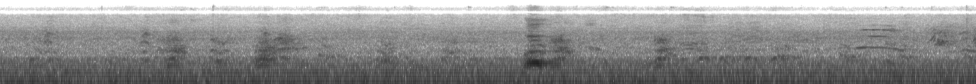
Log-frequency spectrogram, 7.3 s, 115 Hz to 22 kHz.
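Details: Indoor dog show in Niigata Prefecture, 11 June 2022, female Corgi in Best of Breed competition; soft yips early on, then one loud bark near four seconds, with crowd chatter and low background drone throughout.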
